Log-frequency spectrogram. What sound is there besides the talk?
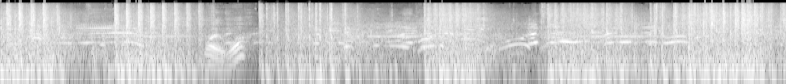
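gunfire in Call of Duty Modern Warfare video game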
